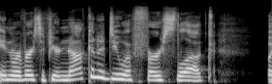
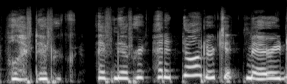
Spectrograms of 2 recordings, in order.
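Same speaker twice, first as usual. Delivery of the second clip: emotional dad; 7 semitones higher, faster than usual. Retold or imitated. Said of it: "he's like".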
